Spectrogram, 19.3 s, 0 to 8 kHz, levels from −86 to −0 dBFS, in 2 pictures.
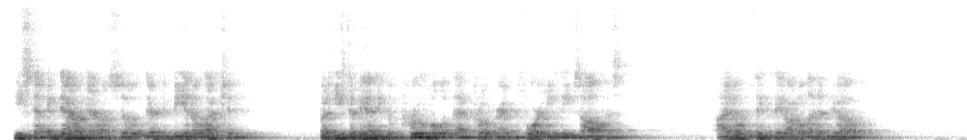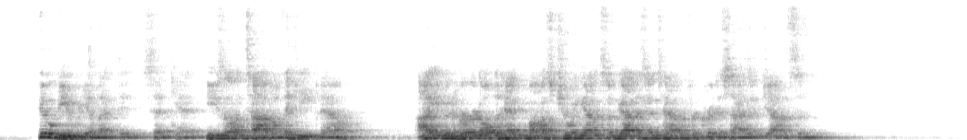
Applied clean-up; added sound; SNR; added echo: none; none; none; reverberation time 0.9 s.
